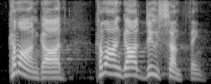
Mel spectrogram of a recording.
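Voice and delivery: loud, urgent cry for help; desperate plea. Acted. Frightened witness pleading with God to act, desperate plea.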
